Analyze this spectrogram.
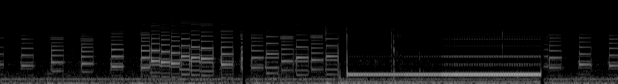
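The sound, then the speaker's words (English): Telephone beeping after a hang-up: a quick run of short electronic beeps with a low hum underneath, then a steady sustained tone that cuts off before a few final beeps. No voices. “Beep, beep, beep, beep, beep, beep, beep, beep, beep, beep, beep.”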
